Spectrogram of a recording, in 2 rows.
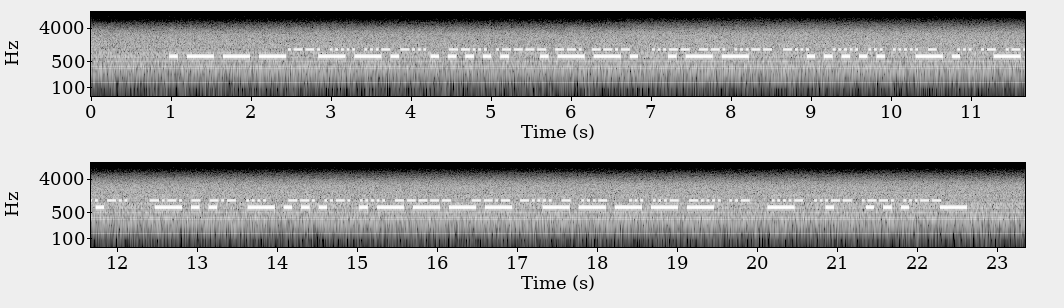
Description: Morse code, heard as two keyed tones, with radio static. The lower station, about 11 wpm, 710 Hz: JG5PW 5NN DB10 TEST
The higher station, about 34 wpm, 1080 Hz: P5VB 71GQ 3G3B 5S5T SALD CTKH GF50 Q6TV SV6U 43P3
